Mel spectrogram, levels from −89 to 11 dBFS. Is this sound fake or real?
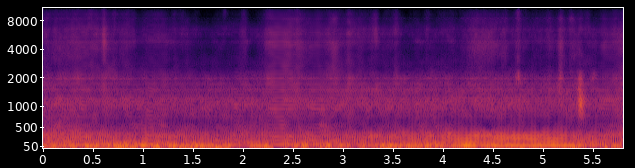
fake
